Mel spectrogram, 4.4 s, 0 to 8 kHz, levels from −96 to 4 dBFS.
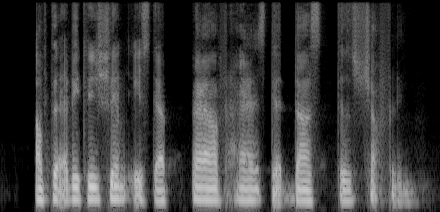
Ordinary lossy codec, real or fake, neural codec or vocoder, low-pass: none; fake; codec, 16 kHz, 1 kbps, FreqCodec, larger model; none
